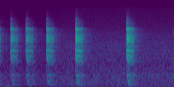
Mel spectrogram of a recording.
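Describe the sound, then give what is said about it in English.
A spinning wheel ticks five times, the sharp clicks spaced farther apart as it slows to a stop. The ticks are fairly loud, with no talking. “Let's spin it.”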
